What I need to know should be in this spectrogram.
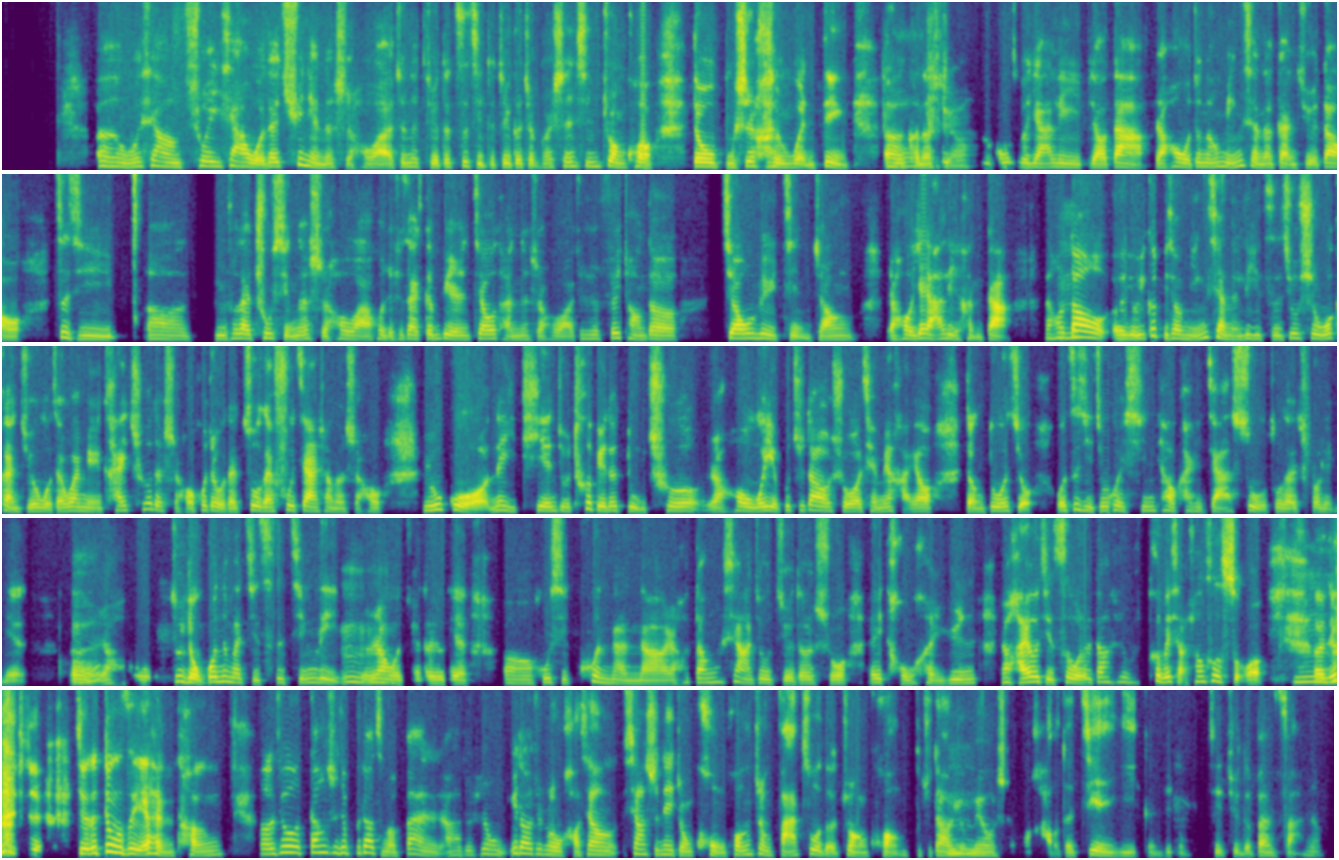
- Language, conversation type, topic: Chinese, advice, 你在经历恐慌发作时通常如何求助与应对？
- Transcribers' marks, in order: laughing while speaking: "很"; other background noise; tsk; chuckle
